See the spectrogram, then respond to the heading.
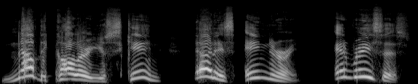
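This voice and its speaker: A man in his forties speaks English with a Cuban Spanish accent, his first language being Spanish. His voice sits high for a man, and he hammers his points home with emphatic repetition. The recording is close and dry, with no room sound. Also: huge pitch swings, measured pace, dry recording. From Cuba. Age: 40s. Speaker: vlogger. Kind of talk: opinion commentary vlog.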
